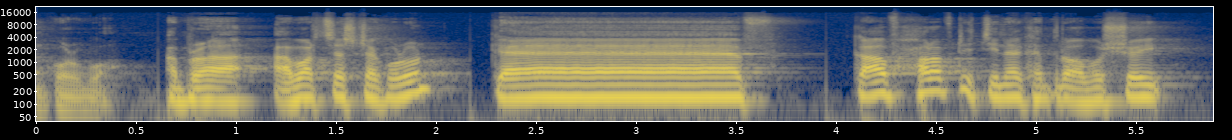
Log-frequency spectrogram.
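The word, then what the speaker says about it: كاف: Calf উচ্চারণের ক্ষেত্রে অবশ্যই পাতলা করে উচ্চারণ করতে হবে এবং 3 আলিফ টেনে পড়তে হবে। আপনারা আমার সাথে চেষ্টা করুন। ক্যাফ।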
